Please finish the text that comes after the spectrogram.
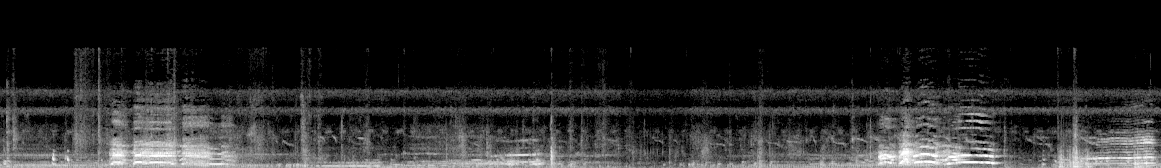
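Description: Breeding chickens, including yellow-legged hatch gamefowl, crow and cluck nearby, with two loud rooster crows several seconds apart and softer hen clucks scattered in between.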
